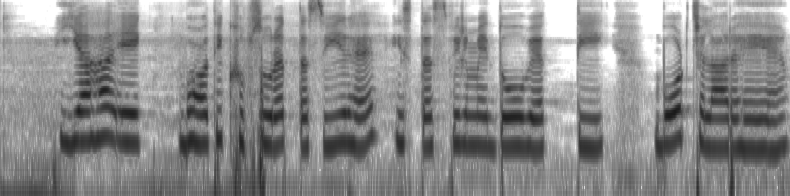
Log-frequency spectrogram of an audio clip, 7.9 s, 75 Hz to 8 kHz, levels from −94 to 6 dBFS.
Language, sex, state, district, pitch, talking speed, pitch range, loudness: Hindi, male, Chhattisgarh, Raipur, 255 Hz, 120 wpm, 245-270 Hz, -15 LUFS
